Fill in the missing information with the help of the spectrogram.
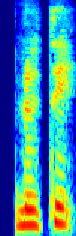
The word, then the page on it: le the: frances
